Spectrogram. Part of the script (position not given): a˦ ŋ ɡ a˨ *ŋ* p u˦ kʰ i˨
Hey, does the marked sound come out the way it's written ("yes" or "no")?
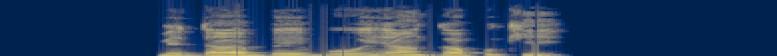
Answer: no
